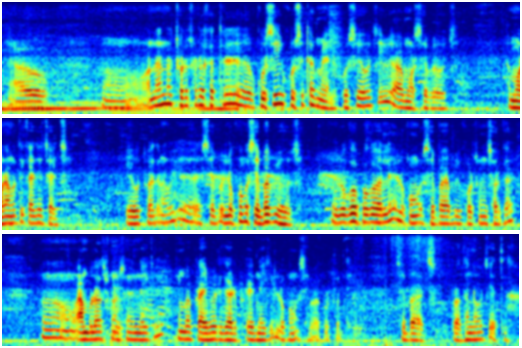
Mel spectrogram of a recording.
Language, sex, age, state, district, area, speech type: Odia, male, 60+, Odisha, Jagatsinghpur, rural, spontaneous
